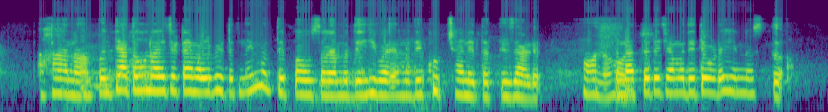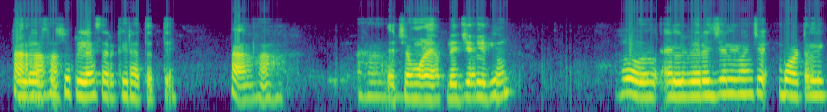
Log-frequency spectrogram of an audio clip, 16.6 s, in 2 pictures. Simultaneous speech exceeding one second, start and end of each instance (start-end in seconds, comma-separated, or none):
none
